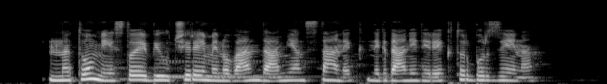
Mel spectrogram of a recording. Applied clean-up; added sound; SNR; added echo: classical method WPE with log-MMSE.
